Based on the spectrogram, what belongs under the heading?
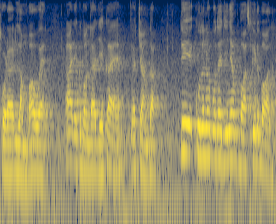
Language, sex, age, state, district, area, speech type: Dogri, male, 18-30, Jammu and Kashmir, Reasi, rural, spontaneous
